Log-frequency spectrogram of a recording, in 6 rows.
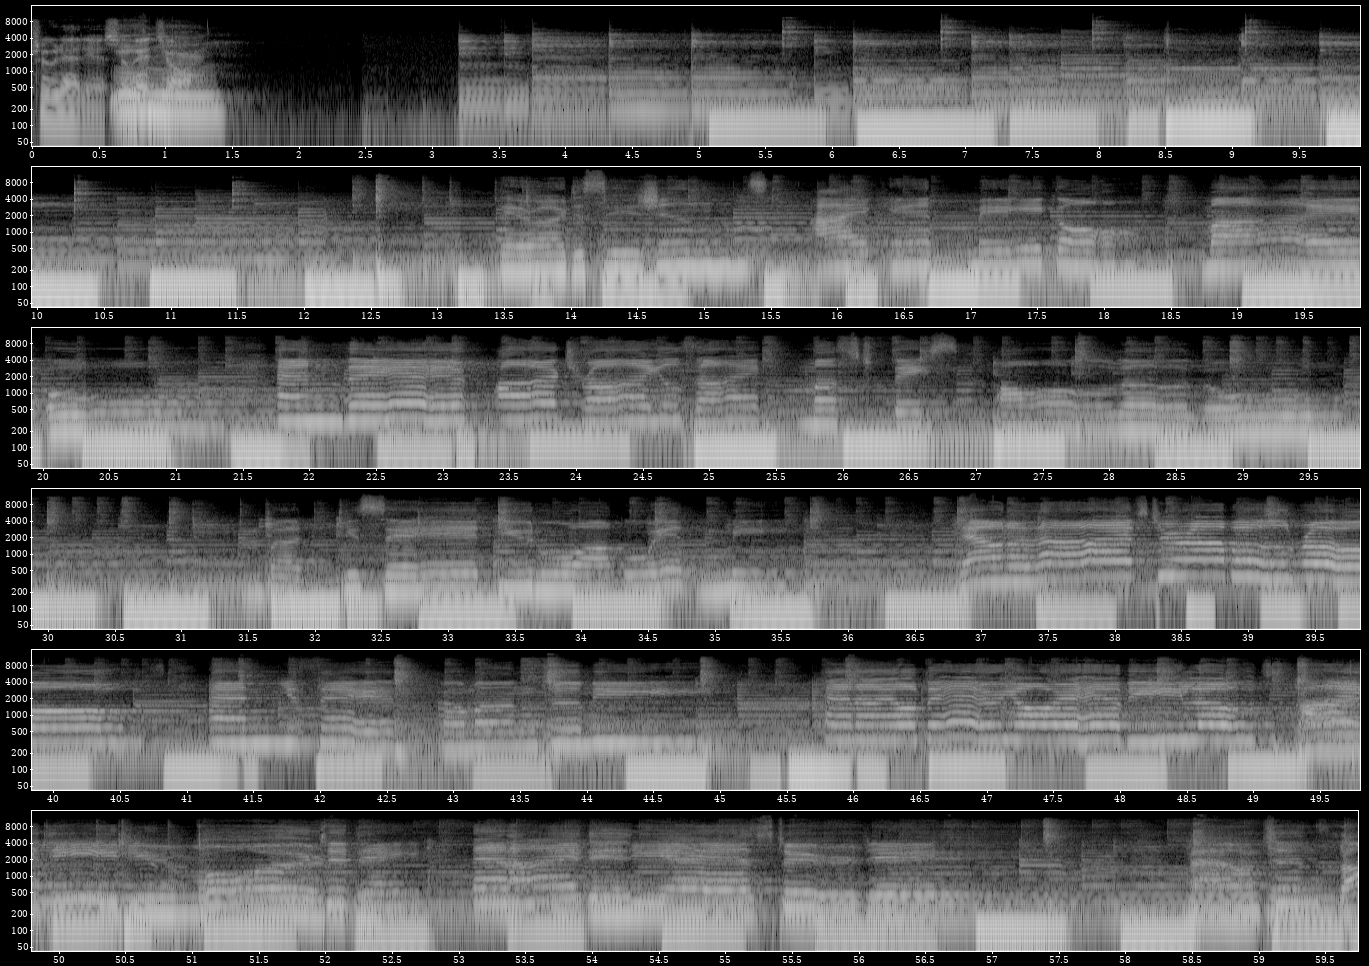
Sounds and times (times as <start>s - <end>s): Music: 2.5s - 59.7s.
